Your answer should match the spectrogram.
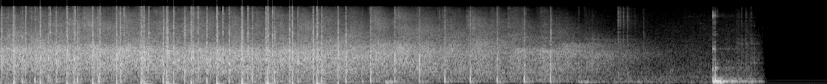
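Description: Audience applauding, a dense clatter of many hands clapping that slowly fades away. A single knock comes near the end, then the sound cuts off abruptly.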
